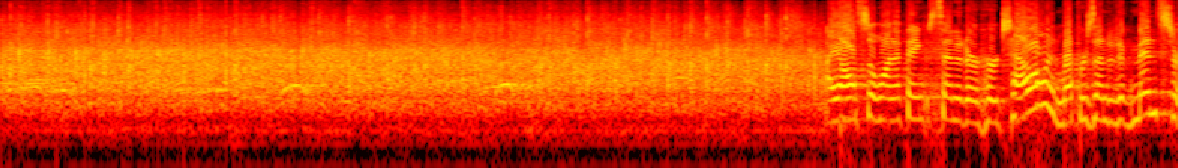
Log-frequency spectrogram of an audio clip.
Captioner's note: applause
